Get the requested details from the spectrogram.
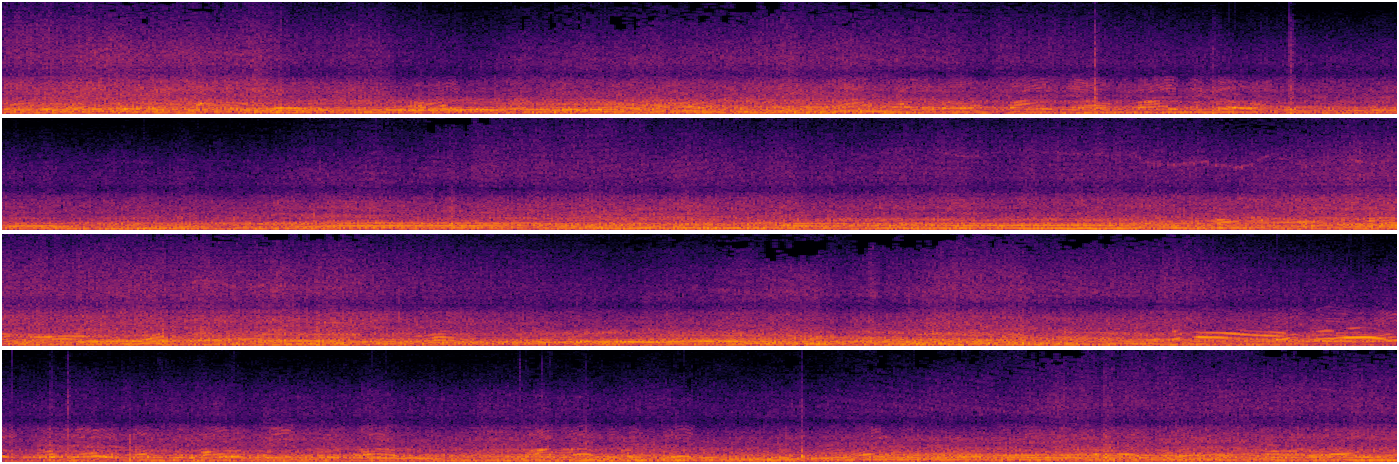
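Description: Several race car engines roar and rev loudly.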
